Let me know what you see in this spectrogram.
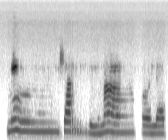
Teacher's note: Itu ada nun bertemu dengan huruf shin atau sya. Kita bacanya samar-samar dan ditahan sejenak. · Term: ikhfa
